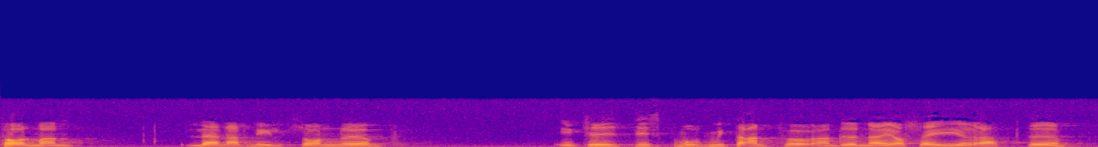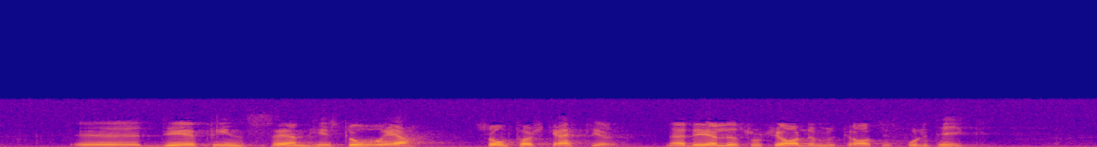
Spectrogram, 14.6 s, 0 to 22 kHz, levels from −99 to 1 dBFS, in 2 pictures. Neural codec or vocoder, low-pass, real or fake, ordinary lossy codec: none; 7.2 kHz; real; none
